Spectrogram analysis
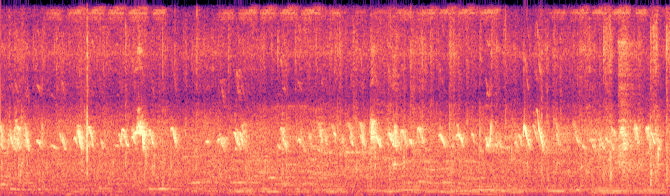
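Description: A crowded flock of Sonali chickens gives a constant overlapping chatter of high peeps and soft clucks, with lower murmuring calls underneath.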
